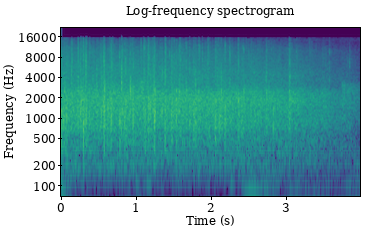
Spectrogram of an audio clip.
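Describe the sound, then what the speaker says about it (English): Loud, sustained audience applause for osteopathic medicine graduates at a white coat ceremony, many hands clapping densely throughout and tapering slightly at the end. "Round of applause for our grads."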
